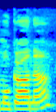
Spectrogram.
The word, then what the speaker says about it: Morgana: But I would pronounce it Morgana because that's the correct pronunciation.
